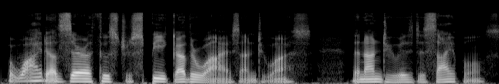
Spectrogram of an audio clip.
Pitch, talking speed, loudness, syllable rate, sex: 120 Hz, 145 wpm, -19 LUFS, 5.0 syllables/s, male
